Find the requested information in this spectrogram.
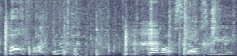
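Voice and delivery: high excited wildlife host. Pretend. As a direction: squeal it out in wonder. Excited wildlife host spotting critter.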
